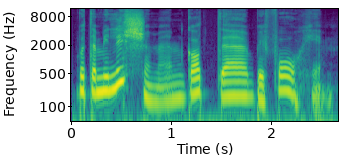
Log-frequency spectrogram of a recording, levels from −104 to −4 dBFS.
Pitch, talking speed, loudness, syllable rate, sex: 185 Hz, 155 wpm, -17 LUFS, 5.4 syllables/s, female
